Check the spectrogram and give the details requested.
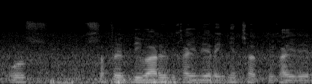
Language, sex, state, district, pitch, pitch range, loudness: Hindi, male, Goa, North and South Goa, 105 Hz, 95-105 Hz, -31 LUFS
